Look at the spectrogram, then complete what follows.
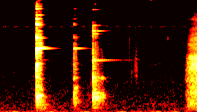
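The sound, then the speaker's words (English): Wine glasses clink together a few times in quick succession as a glass of wine is handed over, each bright strike leaving a short ringing tone, fairly quiet, followed by a soft rustling shuffle. “My body's arrived to break the sexual tension and shove a glass of wine in your face.”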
